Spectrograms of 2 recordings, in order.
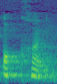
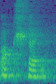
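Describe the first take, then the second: First: It starts with 'o' and has a 'kh' sound. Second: It starts with 'a' and has a 'ksh' sound. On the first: This is the local form of the name. "this is how we will pronounce it in Bangla" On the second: This is the name's original form. "the Hindi Akshay"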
